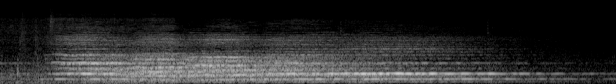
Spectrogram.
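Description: Choir singing slow, long-held notes, fading out near the end.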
